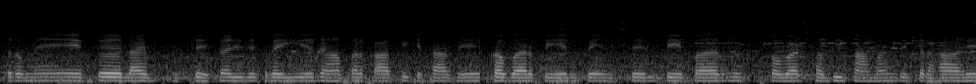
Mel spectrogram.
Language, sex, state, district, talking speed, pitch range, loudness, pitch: Hindi, female, Uttar Pradesh, Hamirpur, 135 wpm, 160-170 Hz, -36 LUFS, 165 Hz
